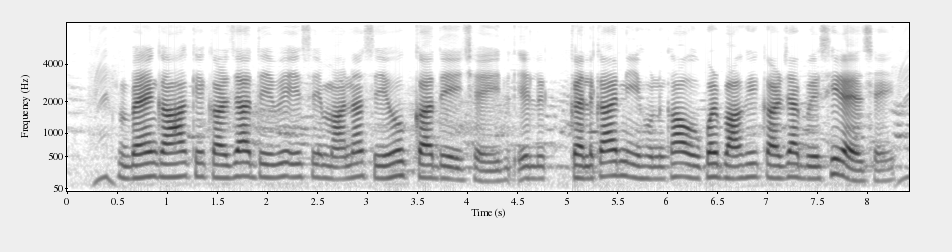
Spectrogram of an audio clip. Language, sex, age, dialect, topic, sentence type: Magahi, female, 18-24, Western, banking, statement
